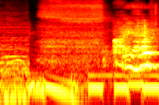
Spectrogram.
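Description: Music breaks off about half a second in, followed by a breathy gasp from a woman, then her voice exclaiming from about a second and a half in.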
